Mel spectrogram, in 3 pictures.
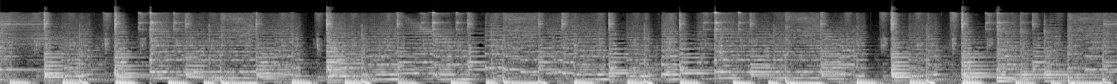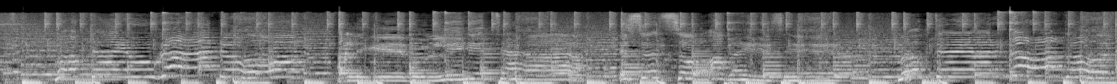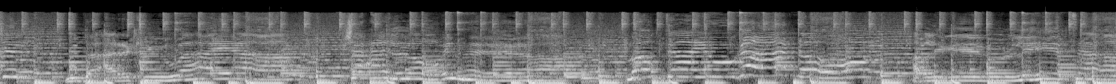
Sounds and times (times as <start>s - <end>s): Music of Africa: 0.0s - 33.5s
Reggae: 0.0s - 33.5s.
